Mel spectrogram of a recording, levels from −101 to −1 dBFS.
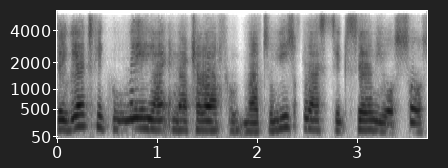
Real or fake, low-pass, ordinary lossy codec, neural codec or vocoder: fake; 5.4 kHz; none; codec, 16 kHz, 0.5 kbps, FreqCodec, smaller model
